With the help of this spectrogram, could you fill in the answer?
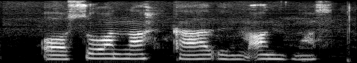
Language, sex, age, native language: Icelandic, female, 8, Icelandic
